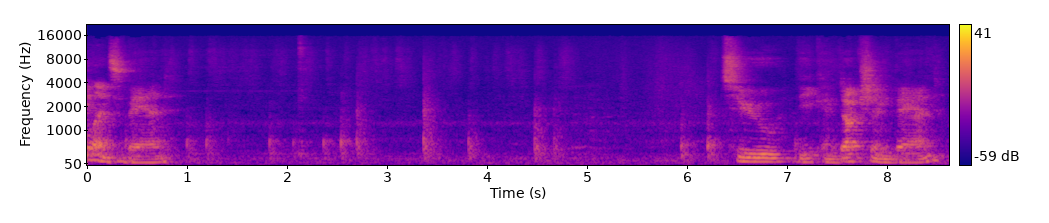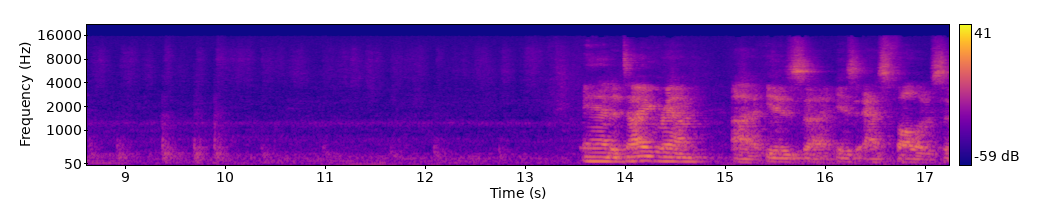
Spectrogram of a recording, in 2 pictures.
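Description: A man speaks calmly, as if explaining, close by.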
